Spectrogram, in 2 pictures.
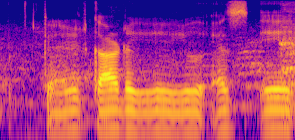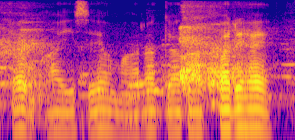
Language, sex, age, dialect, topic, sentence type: Hindi, male, 31-35, Awadhi Bundeli, banking, question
